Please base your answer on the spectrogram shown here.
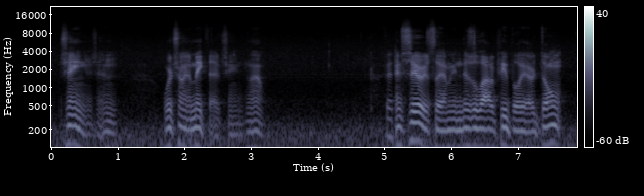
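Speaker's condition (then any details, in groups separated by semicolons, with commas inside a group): ALS; young-adult onset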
